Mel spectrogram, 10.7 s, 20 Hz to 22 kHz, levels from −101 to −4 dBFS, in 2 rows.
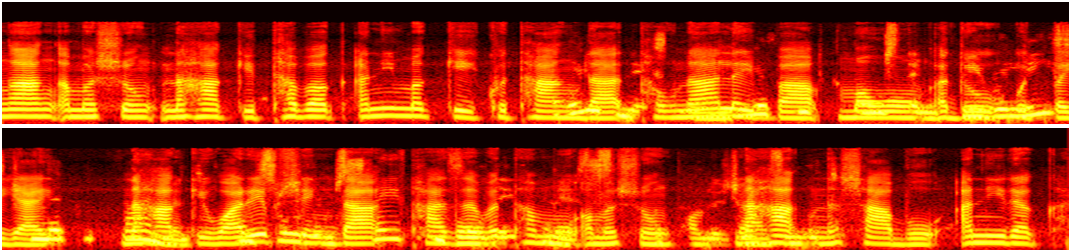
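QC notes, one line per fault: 0.52–2.58 s, echo leak: a faint copy of the voice trails about 297 ms behind, roughly 30 dB down, likely far-end loudspeaker pickup the echo canceller didn't fully remove.
2.75–9.55 s, speech suppressed in double talk: the talker dips in pieces, around 20 dB at worst and about three seconds in total, likely the canceller ducking its own talker along with the echo while the other end spoke.
6.96–7.37, 8.45–8.51 and 9.58 s to the end, echo leak: brief ghostly repeats about 318 ms late, roughly 35 to 40 dB down, likely more loudspeaker bleed slipping past the canceller, heard through the Opus path's usual 12 kHz top end.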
